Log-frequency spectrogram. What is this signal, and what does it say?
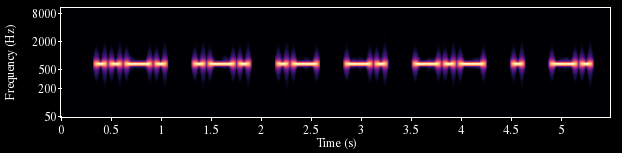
Morse code, heard as a keyed tone, about 16 wpm, 680 Hz. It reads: FRANKEN
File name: Morsekurs / Witze / Witz 07. Juni 2022 70 F80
